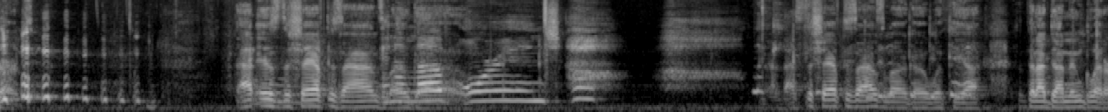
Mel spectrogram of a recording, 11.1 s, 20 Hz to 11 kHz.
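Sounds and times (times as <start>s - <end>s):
person speaking: 2.3s - 5.9s, 7.5s - 11.0s.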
